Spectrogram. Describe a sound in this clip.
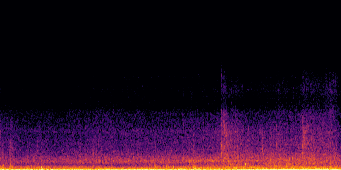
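An off-road truck engine rumbles steadily close by.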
